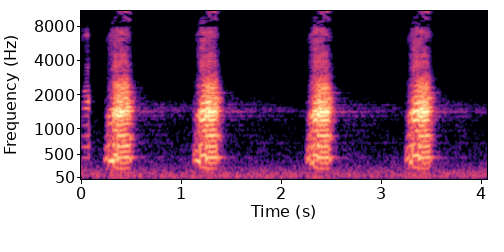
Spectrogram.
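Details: Boreal digging frog, an endangered species, calling in the city: four short, nasal, quacking bleats, each about a quarter second long, roughly one per second, against quiet background.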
